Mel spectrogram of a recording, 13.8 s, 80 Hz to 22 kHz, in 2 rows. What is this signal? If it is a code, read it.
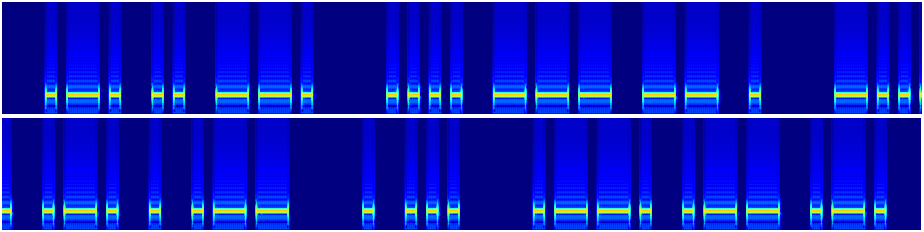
Morse code, heard as a keyed tone, about 16 wpm, 700 Hz. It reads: RIG HOME BREW ES PWR
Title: K1USN SST QSO Practice 15wpm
